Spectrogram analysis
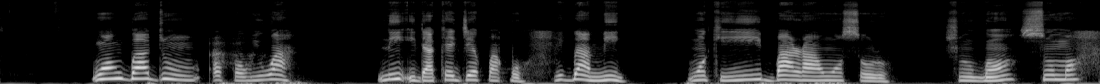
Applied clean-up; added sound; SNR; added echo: neural mask model DeepFilterNet 3.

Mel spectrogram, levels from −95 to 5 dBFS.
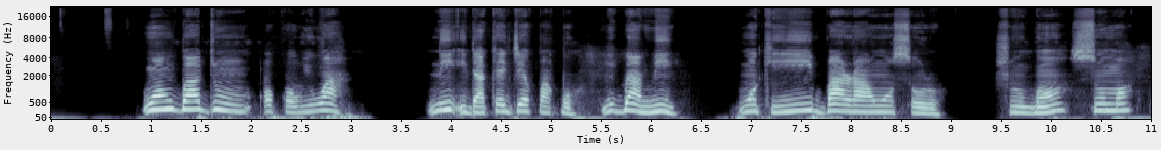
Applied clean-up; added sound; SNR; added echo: neural mask model Resemble Enhance denoiser.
